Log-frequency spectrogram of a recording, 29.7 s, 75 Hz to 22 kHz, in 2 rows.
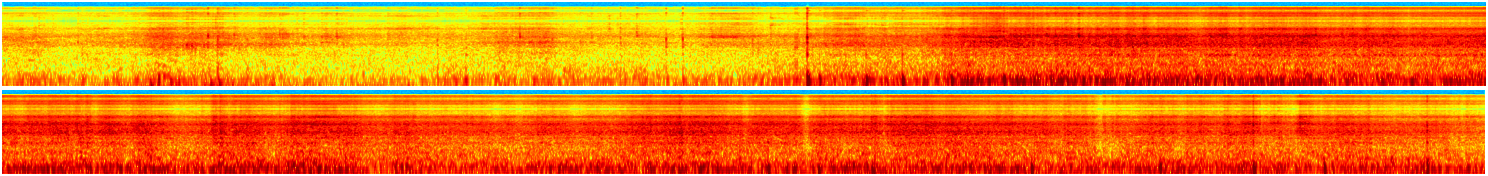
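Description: Fischer RC4 skis hissing and scraping over packed snow while carving, with wind buffeting the camera microphone; the noise grows louder about eight seconds in and then stays steady.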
